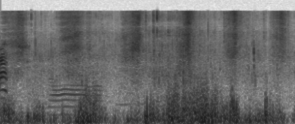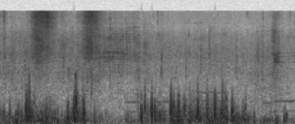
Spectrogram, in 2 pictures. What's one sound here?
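A broom sweeps across a rug on dirt ground.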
